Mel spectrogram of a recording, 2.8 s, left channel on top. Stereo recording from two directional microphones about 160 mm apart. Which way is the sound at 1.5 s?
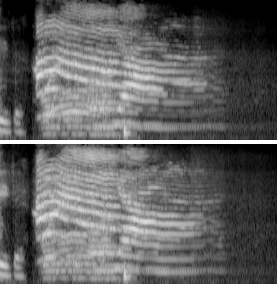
55° right (ahead or behind).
